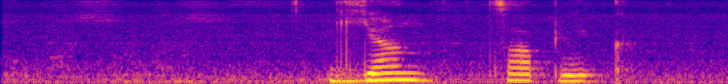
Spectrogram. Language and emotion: Russian, neutral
